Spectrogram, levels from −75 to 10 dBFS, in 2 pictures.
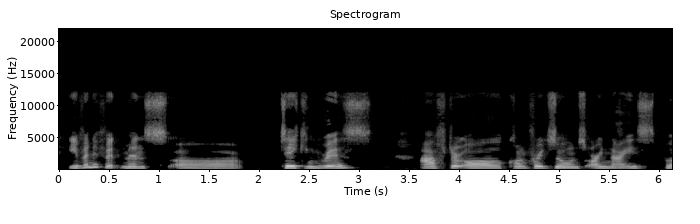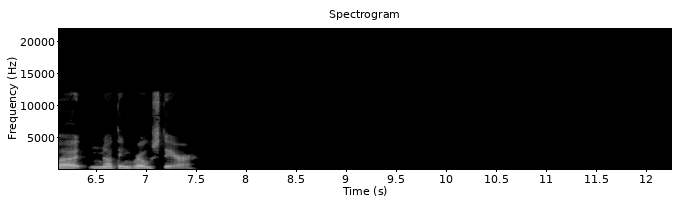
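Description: No technical faults are audible.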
